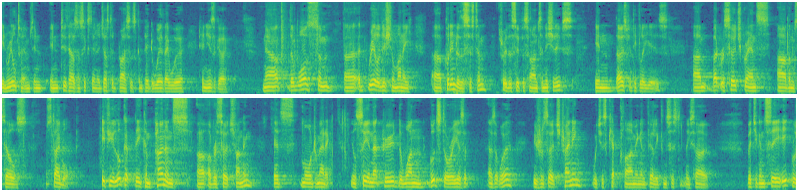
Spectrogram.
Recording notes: IFE Grand Challenge Lecture, recorded 11 August 2017 at QUT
